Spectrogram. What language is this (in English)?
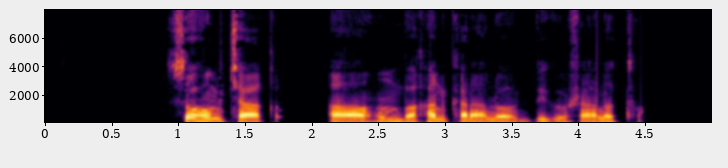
Indus Kohistani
